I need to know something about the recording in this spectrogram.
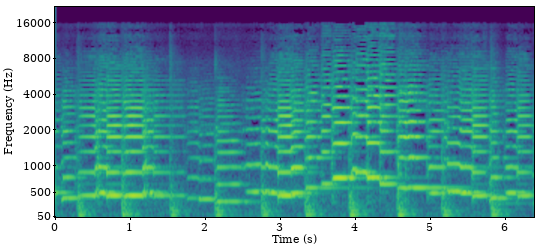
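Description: Solo fiddle playing a slow-paced Irish traditional melody, one bowed note after another, with a steady low thump keeping time under it about three times a second.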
